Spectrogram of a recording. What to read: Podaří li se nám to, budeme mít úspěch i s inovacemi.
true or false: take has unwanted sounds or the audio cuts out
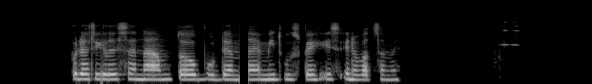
true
